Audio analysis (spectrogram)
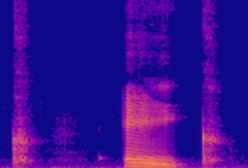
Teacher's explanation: It's a one-syllable word. We start with the A diphthong and then we have the K sound.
